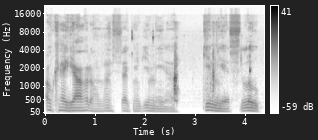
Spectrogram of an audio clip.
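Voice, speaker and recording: A man's voice: sits low, steady tone, measured pace, very noisy. A man hosting a podcast in easygoing, informal casual chat, steering the show through its agenda. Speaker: podcast host.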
